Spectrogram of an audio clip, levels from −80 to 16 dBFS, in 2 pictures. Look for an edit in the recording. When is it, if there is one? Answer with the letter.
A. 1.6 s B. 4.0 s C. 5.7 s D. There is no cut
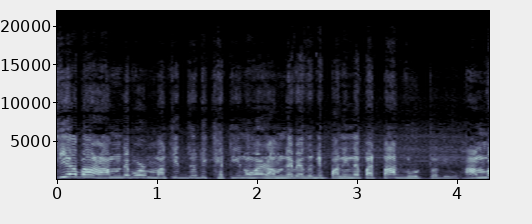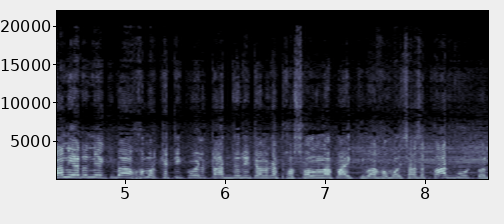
D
